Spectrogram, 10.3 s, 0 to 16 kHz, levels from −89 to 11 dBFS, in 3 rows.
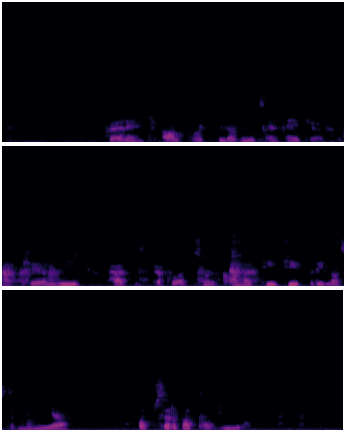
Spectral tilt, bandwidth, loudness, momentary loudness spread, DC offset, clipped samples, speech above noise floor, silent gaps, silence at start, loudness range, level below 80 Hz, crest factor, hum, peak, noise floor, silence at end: -8 dB/octave; 11 kHz; -53 LUFS; 11 LU; under 0.1%; under 0.1%; 29 dB; none; 1.05 s; 5 LU; -76 dBFS; 22 dB; 60 Hz at -75 dBFS; -32 dBFS; -82 dBFS; 0.15 s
